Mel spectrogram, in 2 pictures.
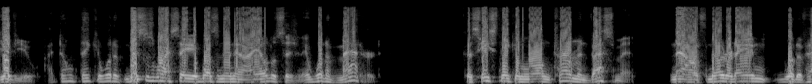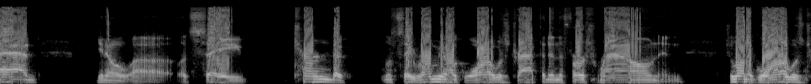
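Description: Throughout the speech, integer overflow: peaks driven about 10 dB past full scale wrap to the opposite sign, so roughly one percent of samples produce violent cracks.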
